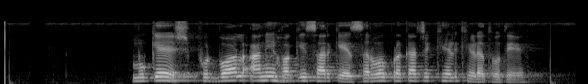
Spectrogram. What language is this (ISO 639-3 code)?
mar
